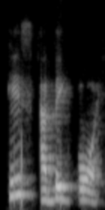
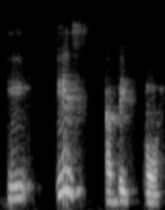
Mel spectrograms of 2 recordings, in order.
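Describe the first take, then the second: First: The pronoun and verb are joined in one syllable. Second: The pronoun and verb are said as separate words. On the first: "pronunciarlo como si estuviera contraído" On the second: "como si fuera eh, no contraída la forma"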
